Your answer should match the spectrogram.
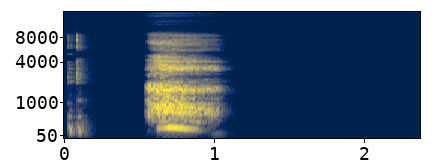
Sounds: Sigh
